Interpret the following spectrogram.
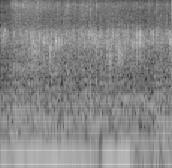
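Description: Hot oil sizzling and crackling in a wok as chopped garlic and shallot fry in it, with a low hum underneath that stops shortly before the end.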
